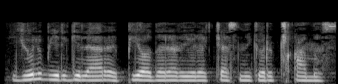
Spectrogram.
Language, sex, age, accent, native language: Uzbek, male, 12-17, Farg'ona, Uzbek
